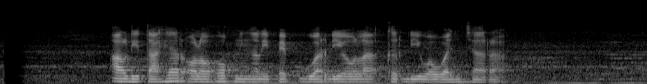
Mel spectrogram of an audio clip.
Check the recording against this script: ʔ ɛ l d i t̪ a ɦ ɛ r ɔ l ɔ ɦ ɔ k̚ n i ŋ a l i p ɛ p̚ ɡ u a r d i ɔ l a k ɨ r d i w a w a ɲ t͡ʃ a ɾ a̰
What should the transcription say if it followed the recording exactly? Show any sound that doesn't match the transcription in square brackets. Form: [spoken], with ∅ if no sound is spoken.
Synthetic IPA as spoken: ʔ [a] l d i t̪ a ɦ ɛ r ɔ l ɔ ɦ ɔ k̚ n i ŋ a l i p ɛ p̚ ɡ u a r d i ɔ l a k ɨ r d i w a w a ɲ t͡ʃ a ɾ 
